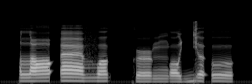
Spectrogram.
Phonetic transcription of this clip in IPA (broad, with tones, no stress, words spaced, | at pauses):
lɑ˧˥ ʔæ˥˧vʌ˧˥kːə˞˨ ŋɔ˨ ɟə˥˧ʔʊ˥˧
